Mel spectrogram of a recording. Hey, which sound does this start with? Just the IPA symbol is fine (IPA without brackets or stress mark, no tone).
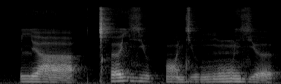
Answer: lʲ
